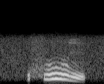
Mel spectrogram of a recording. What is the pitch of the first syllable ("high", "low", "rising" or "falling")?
falling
